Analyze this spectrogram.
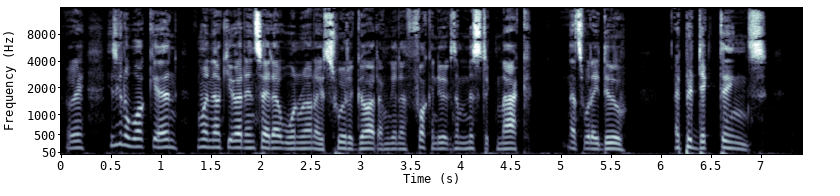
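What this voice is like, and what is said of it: Irish accent imitating another person. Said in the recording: “I used to do a really good impression of Conor McGregor, but it's more turned just Irish altogether ... That's pretty good ... it's more McGregor”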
